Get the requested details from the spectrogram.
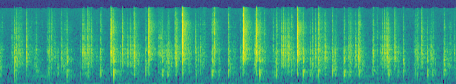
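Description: Long natural nails scratch and tap the segments near a twist on a pale pink, hollow, air-filled twisted latex balloon animal. A quick, irregular run of short, dry clicks and rubbery squeaks is heard, bright and sharp with almost no low end, each sound dying away almost instantly.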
